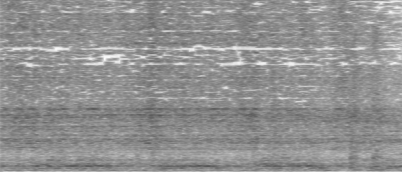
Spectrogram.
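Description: Loud wall of heavily distorted noise from a noisecore punk band: dense, harsh and without clear notes, with no break.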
